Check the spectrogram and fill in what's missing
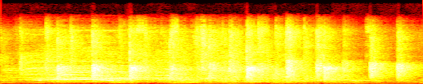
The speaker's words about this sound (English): Y'all put y'all hands together for Miss Kayla Joy.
